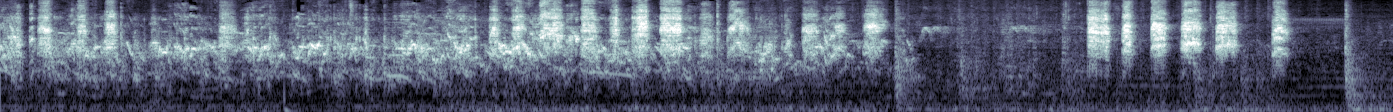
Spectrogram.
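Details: Australian budgies chattering in an aviary colony, dense twittering that thins midway, then a row of loud separate chirps roughly every fifth of a second.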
